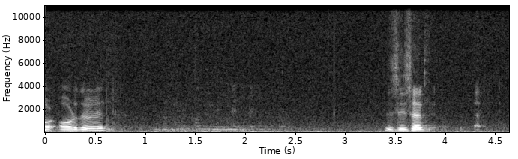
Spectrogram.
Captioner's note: audience laughs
